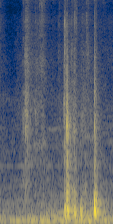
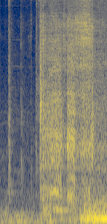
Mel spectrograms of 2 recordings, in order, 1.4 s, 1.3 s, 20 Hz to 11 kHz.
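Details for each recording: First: 2018 Hyundai Accent gasoline engine, cranks but won't start: steady cranking (battery 12.5 V, fuses OK) that never catches; no fuel is reaching the common rail. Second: 2018 Hyundai Accent gasoline engine, previously cranking but not starting; fuses, coil and scan checked OK, charging 14.3 V: a few faint cranking ticks, catches within half a second and settles into a strong, even run; fuel reaching rail and injectors.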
